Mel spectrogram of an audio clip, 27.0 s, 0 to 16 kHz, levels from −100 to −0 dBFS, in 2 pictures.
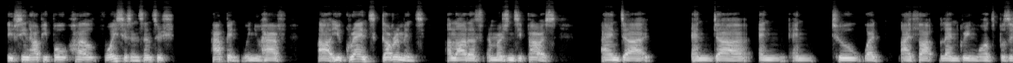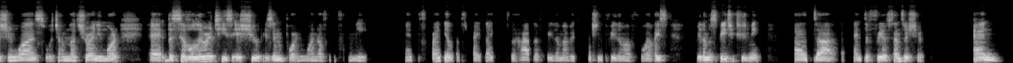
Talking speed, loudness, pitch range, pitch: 180 wpm, -25 LUFS, 100-115 Hz, 105 Hz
